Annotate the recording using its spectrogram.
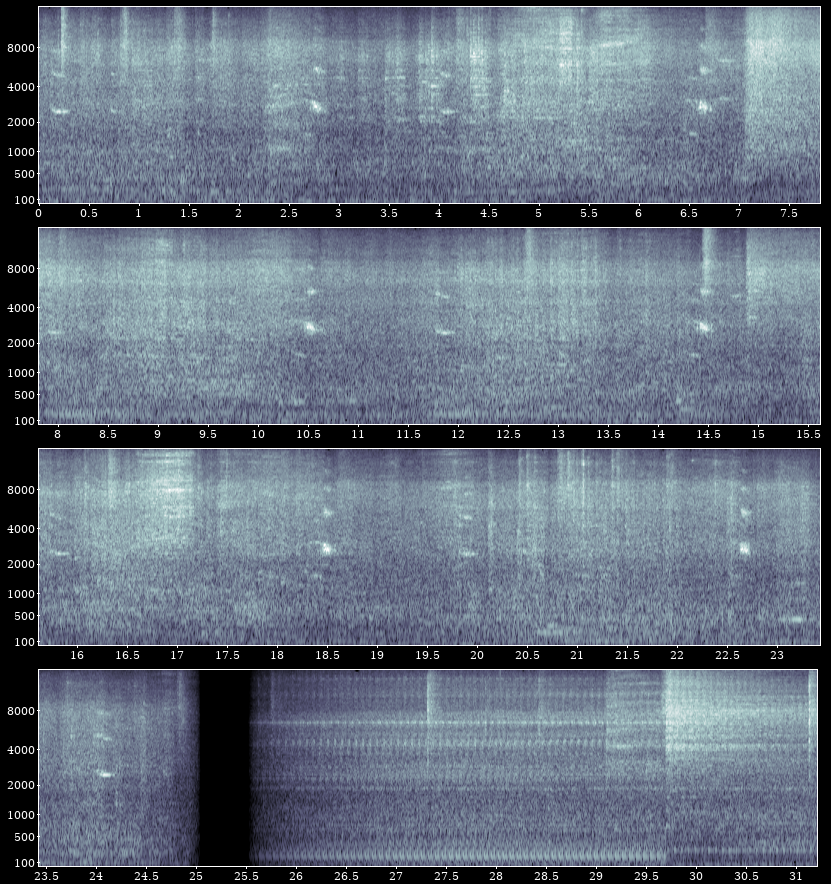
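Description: Freight train of hopper cars rolling past at close range, a loud continuous rumble of wheels on rail with clicks as the wheels cross the rail joints. After a sudden cut near the end, a steady diesel locomotive engine hum.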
